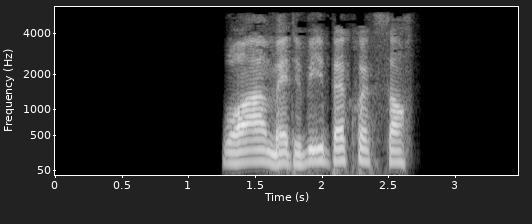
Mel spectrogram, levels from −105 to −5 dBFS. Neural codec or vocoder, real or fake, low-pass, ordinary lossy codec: codec, 16 kHz in and 24 kHz out, 0.4 kbps, LongCat-Audio-Codec, two codebook decoder; fake; 5.4 kHz; MP3, 32 kbps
